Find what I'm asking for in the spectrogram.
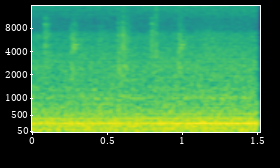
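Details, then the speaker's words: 2009 Ford 6.4 Powerstroke diesel, fan commanded on with a scan tool at about 1200 rpm and raised: a heavy whooshing roar over the diesel, the sound it made while driving before the fan was replaced; fan clutch fully engaged. "that's what it was sounding like when we were driving prior to us replacing this fan i'm gonna shut it off immediately"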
